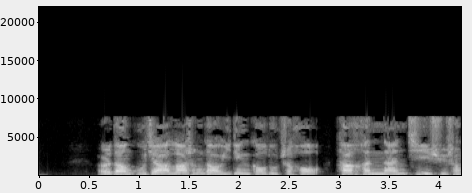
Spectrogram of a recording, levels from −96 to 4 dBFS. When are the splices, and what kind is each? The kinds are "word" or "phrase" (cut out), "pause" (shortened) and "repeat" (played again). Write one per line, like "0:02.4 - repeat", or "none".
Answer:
0:02.9 - pause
